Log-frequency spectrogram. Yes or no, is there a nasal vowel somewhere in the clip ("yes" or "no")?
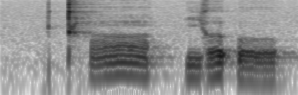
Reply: yes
